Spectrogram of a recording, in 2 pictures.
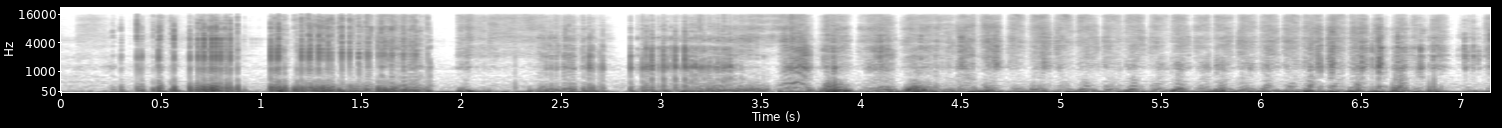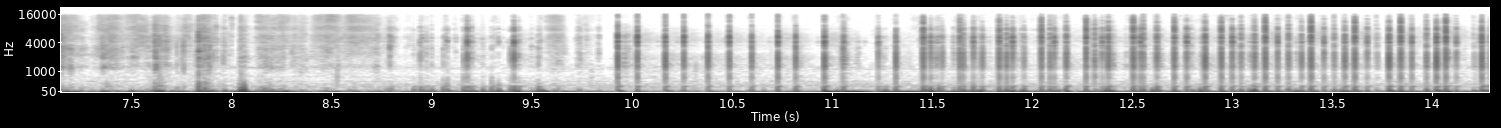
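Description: Fingernails scratch the rough textured plastic surface of a small, hollow, black cylindrical Bluetooth speaker held in the hand. The result is a dense, close run of rapid scraping strokes with a deep, hollow low rumble under a faint bright edge. Past the midpoint the strokes become quicker and more tightly packed.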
